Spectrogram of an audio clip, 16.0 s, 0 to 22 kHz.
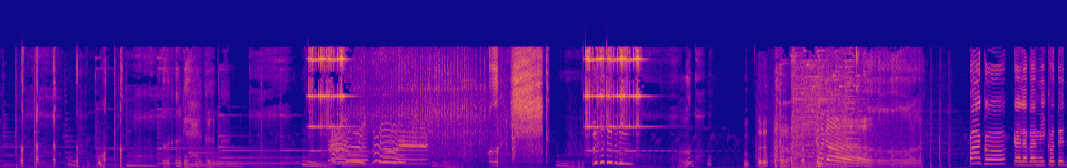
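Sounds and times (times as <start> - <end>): light cartoon music: 0.0 - 6.9, 11.2 - 16.0
bell-like chimes: 4.1 - 5.7, 8.8 - 10.8
high gliding character voices: 4.5 - 10.6.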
